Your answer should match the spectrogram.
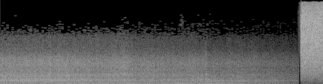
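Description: A loud, steady, low rumbling roar, such as a tall building collapsing, fading over the last two seconds.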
